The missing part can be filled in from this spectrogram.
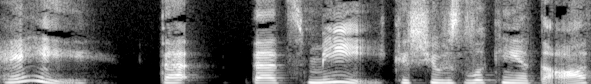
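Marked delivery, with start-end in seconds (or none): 0.0-1.9 mock whispered voice. Retelling speaking to a woman looking at the author page: imitating a whisper. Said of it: "So I just sort of whispered to her".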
